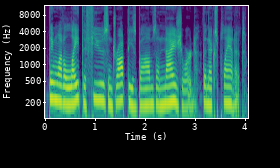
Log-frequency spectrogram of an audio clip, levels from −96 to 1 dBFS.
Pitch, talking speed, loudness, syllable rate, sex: 195 Hz, 220 wpm, -16 LUFS, 4.8 syllables/s, female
